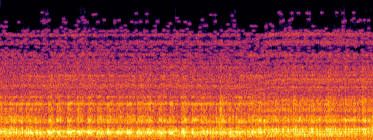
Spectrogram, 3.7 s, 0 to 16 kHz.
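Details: Restored Sunbeam Mixmaster Model 10, freshly rewired and greased, first run after restoration with parts not yet seated; smooth even whirring hum with steady pitch, no knocks or grinding, motor runs cleanly.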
